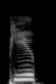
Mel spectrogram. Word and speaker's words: 비읍: And be sound like in bat. At the beginning of a word it can be closer to an unaspirated soft P sound, while between vowels it often sounds like B.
